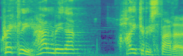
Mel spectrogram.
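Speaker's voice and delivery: shrill, very high, swooping yell. Voicing a character calling out over blasts: shouting. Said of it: "you hear them shouting".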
